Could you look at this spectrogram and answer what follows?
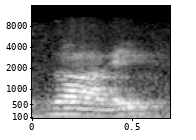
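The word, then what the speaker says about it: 来: Kuru, which, by the way, this kanji by itself, when it's the onyomi, the Chinese reading, is usually pronounced rai, as in raishu, next Ah.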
